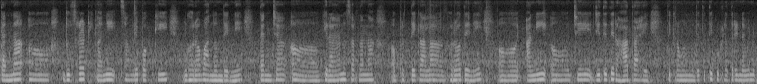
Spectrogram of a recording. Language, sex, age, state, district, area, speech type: Marathi, female, 18-30, Maharashtra, Yavatmal, rural, spontaneous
